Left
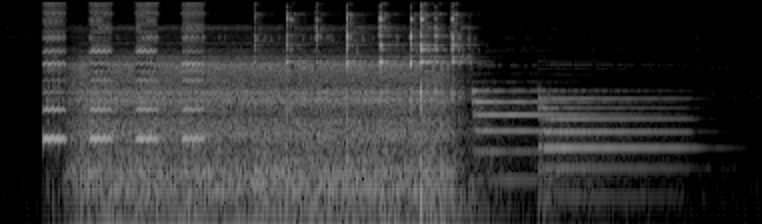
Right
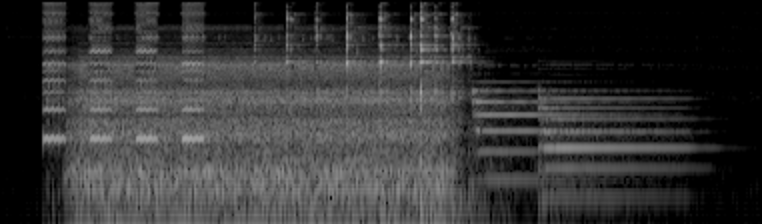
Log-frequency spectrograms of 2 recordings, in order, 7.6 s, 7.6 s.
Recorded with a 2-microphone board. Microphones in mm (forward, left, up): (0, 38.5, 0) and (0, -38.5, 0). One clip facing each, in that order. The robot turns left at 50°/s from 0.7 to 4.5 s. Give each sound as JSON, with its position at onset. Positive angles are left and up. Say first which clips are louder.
{"t": 0.4, "sound": "an alarm clock", "louder": "left 2 dB", "azimuth_deg": 25, "distance_m": 0.6}
{"t": 2.5, "sound": "a bicycle bell", "louder": "right 1 dB", "side_deg": 75, "distance_m": 2.5}
{"t": 4.7, "sound": "a doorbell", "louder": "even", "side_deg": 15, "distance_m": 6.5}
